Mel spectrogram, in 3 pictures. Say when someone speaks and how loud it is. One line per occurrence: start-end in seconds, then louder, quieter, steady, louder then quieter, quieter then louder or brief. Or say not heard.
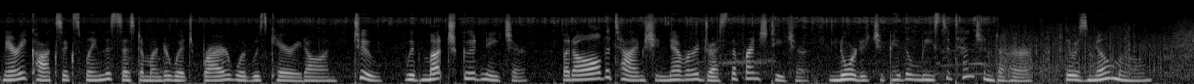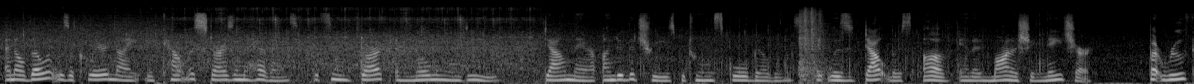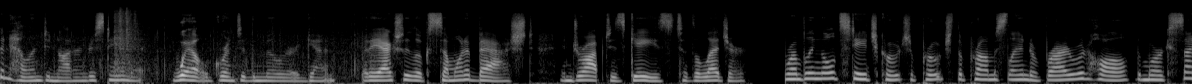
0.0-35.7 steady.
